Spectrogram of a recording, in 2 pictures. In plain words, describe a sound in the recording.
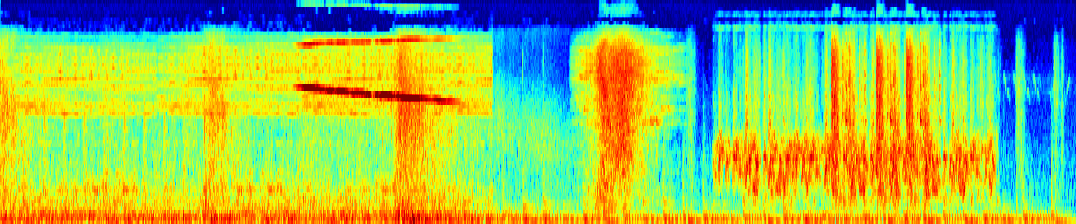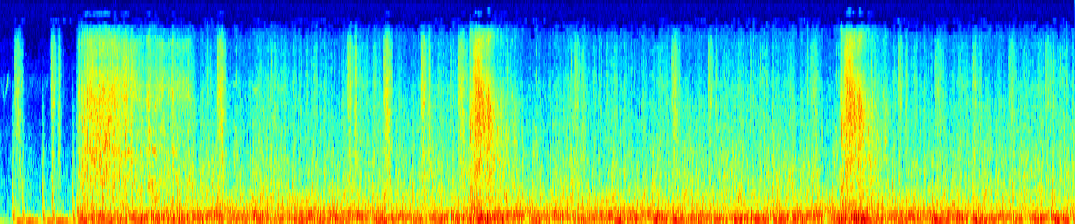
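Video game music and sound effects play from a television.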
